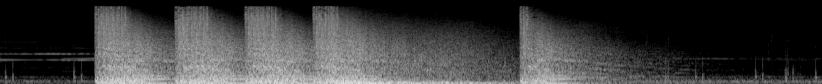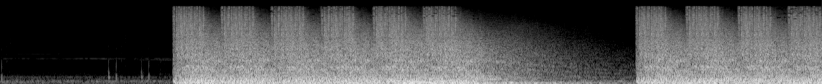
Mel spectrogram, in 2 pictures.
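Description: Loud bursts of gunfire blast and crackle.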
